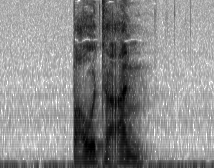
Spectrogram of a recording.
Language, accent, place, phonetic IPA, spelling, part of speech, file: German, Germany, Berlin, [ˌbaʊ̯tə ˈan], baute an, verb, De-baute an.ogg
- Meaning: inflection of anbauen: 1. first/third-person singular preterite 2. first/third-person singular subjunctive II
